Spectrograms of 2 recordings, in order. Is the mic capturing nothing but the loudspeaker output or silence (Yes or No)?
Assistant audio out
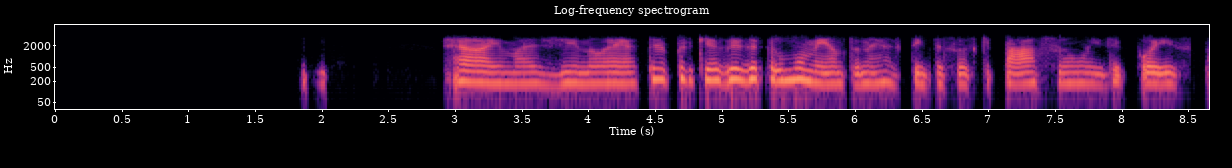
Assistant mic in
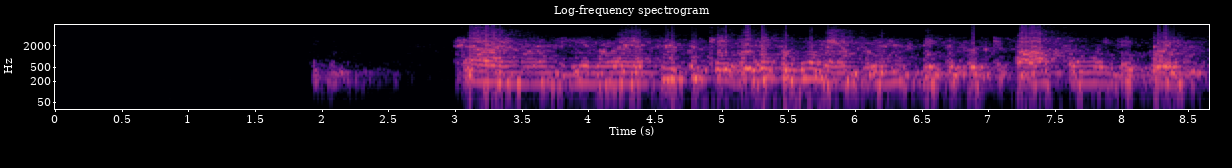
Yes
